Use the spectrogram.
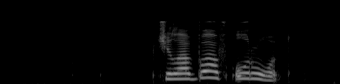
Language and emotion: Russian, sad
